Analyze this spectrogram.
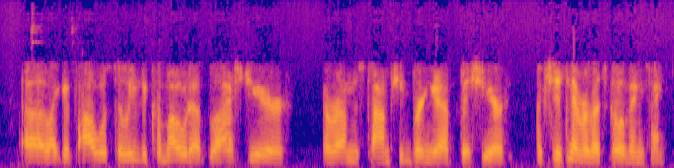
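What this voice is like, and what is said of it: Speaks with a distinctive accent. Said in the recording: “your accent is amazing”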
